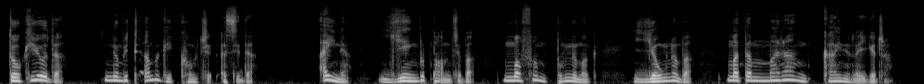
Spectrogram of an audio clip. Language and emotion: Manipuri, fearful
